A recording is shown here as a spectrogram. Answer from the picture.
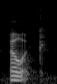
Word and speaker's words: Alex: all pronounce it elec Alec which is I guess the more traditional like Scottish pronunciation correct me if I'm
